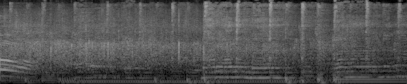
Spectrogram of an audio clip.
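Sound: applause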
